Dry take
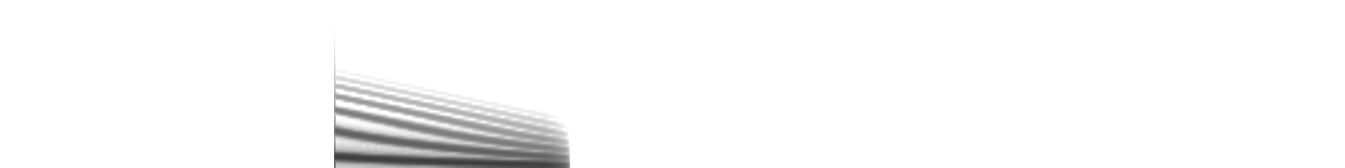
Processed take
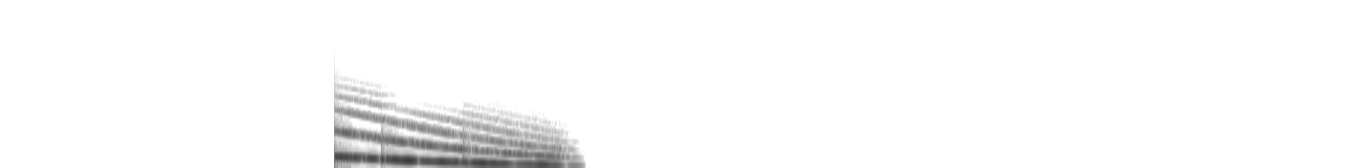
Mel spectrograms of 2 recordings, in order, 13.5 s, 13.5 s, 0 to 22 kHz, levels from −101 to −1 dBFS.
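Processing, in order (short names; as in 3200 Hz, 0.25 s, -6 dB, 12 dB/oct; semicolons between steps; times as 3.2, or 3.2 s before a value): 3.81–4.63 steep low-pass 1300 Hz 48 dB/oct; non-linear reverb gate 0.18 s falling, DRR 0.5 dB; gain -8.5 dB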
